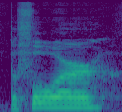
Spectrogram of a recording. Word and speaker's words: before: So behind is a similar, many other words that start with BE that are unstressed on the first syllable do the same thing. We have between, before, beside.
